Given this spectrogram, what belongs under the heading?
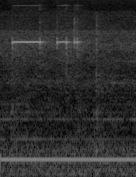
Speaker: uh it's instantaneous is when i'm touching the contact is actually beeping this is that's why i'm saying it's very good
